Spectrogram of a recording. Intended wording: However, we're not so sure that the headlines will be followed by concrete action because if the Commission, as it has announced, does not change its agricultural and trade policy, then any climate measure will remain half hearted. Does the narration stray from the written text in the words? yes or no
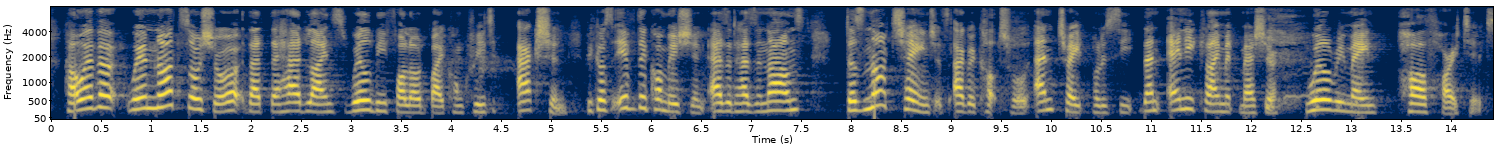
no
